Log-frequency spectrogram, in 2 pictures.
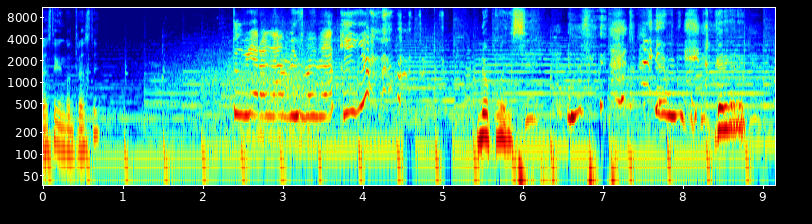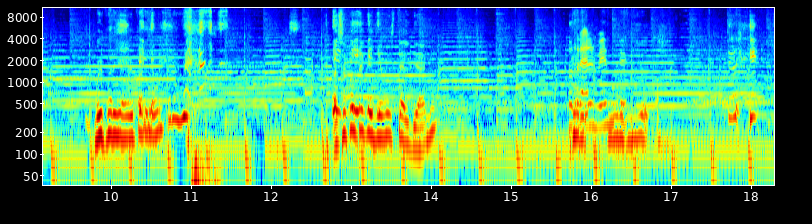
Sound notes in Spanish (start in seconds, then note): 7.3 sonidos de felicidad; 9.6 más sonidos de felicidad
